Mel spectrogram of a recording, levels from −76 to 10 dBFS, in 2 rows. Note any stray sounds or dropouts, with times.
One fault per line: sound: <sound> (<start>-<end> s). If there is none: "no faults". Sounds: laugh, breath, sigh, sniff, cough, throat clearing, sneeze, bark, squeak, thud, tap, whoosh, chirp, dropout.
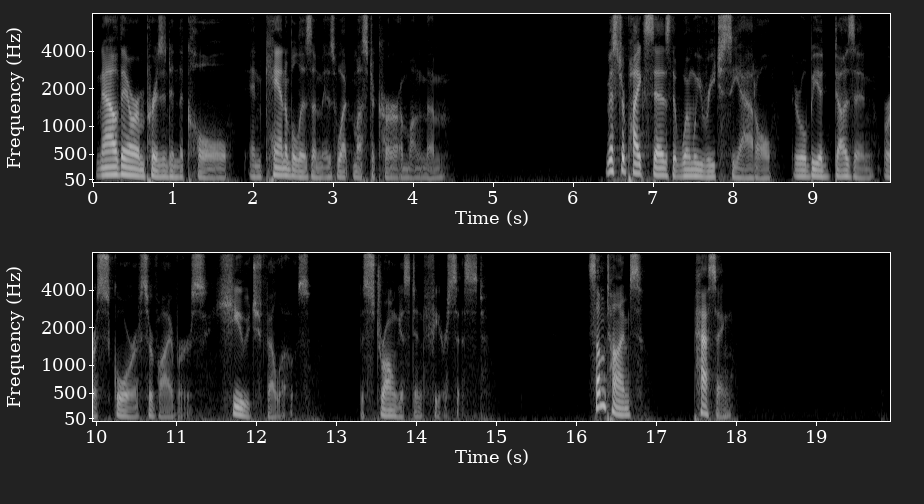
no faults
